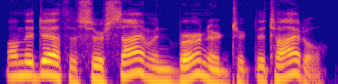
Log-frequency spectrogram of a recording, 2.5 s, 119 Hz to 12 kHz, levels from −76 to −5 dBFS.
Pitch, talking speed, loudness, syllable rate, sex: 165 Hz, 235 wpm, -16 LUFS, 5.4 syllables/s, male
